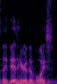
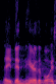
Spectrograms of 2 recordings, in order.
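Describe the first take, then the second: First: "did" punched, voice rising at the end; stress on did. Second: "didn't" stressed, voice rising at the end. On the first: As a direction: lean on "did" for contrast. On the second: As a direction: set "didn't" against the other verse. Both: Shown as a demonstration. Contrasting two verses' wording.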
